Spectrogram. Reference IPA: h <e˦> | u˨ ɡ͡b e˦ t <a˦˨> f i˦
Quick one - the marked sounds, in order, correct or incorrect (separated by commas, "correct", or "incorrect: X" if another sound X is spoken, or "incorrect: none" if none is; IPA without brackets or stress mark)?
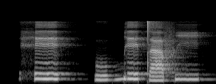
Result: correct, incorrect: a˨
